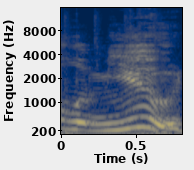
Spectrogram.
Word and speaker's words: Lemieux: Mario Lemieux, dude.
